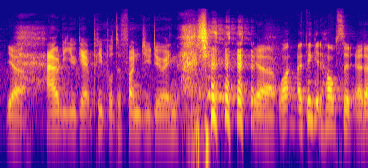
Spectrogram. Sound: laughs

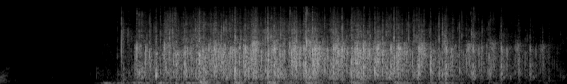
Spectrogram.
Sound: applause

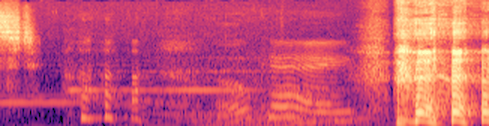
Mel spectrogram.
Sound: laughs

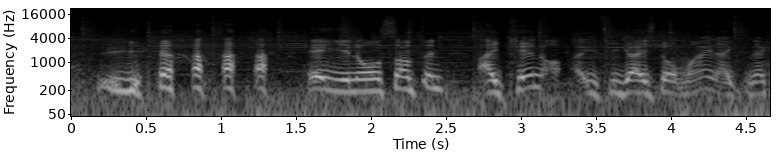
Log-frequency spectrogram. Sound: laughs

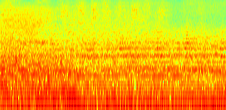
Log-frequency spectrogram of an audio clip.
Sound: whooshing

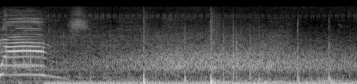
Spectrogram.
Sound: cheering

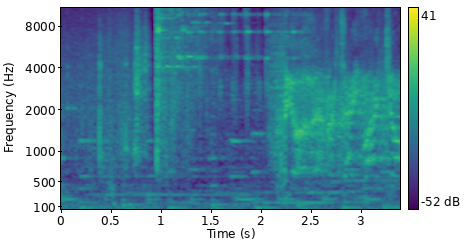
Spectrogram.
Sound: glass smash

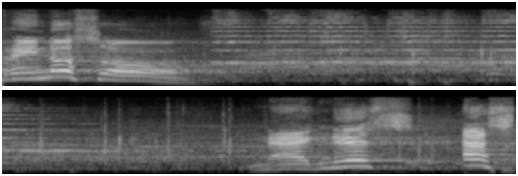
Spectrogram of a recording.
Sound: audience cheering

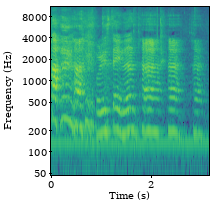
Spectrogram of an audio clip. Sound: nervous laughter

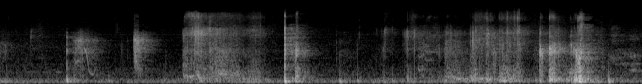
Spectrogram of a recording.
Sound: squishing, squelching sound effect

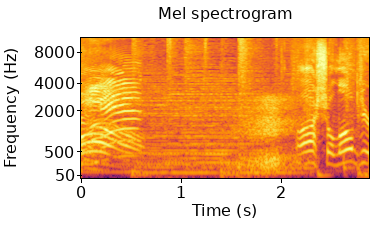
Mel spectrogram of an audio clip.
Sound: air whooshing; soft music

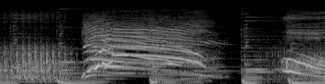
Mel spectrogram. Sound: all Cheer

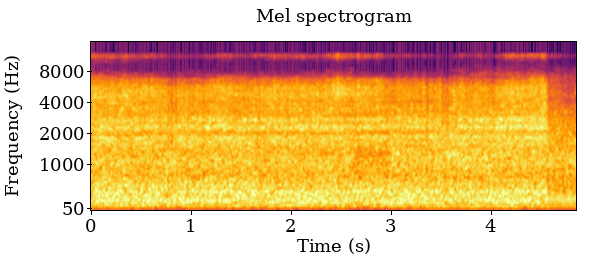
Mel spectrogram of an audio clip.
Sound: engine roar

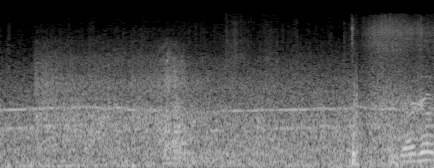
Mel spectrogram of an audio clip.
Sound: wind blowing

